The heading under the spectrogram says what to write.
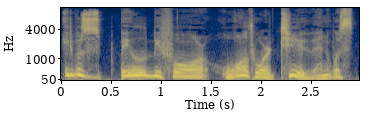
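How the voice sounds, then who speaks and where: A man's voice: on the high side, sing-song, a little slow, creaky, a little mellow, husky, no echo, clean studio sound, heavily acted. A man playing a knowledgeable, obliging local tour guide in a scripted audio drama, speaking in a formal, presentational way. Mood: informative, obliging.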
